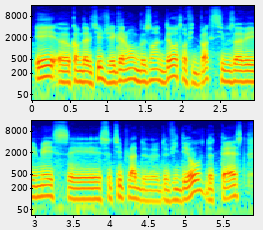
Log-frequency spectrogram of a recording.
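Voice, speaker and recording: Man, lowish mellow voice, rambling outro outdoors in a town, faint street noise. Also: fairly quick. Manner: hesitant, many fillers. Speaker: drawing teacher. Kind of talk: casual vlog sign-off.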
